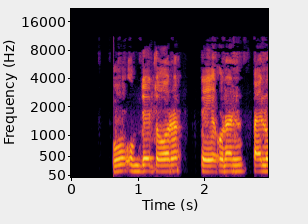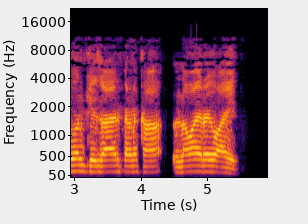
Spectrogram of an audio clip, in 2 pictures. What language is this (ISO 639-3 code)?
snd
